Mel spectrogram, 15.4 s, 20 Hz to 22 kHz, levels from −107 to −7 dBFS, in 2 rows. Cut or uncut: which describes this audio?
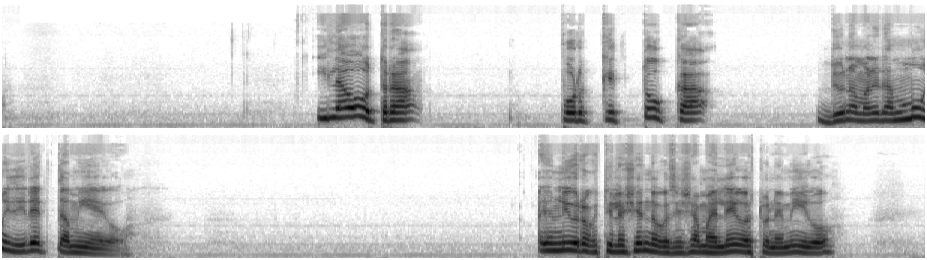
uncut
